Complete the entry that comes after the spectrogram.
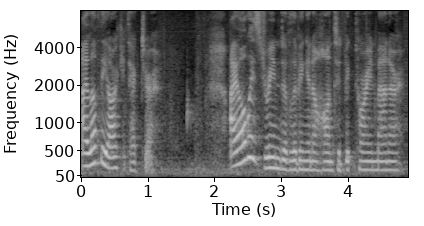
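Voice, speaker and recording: Game role: determined woman investigator, lowish voice, earnest and probing, often hushed, over noisy ambience. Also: big pitch swings, fairly quick. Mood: dry, casual. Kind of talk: video game cutscene acting with inner monologue.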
